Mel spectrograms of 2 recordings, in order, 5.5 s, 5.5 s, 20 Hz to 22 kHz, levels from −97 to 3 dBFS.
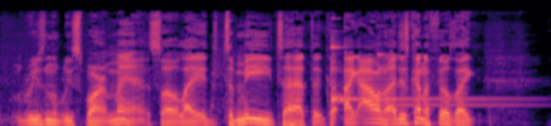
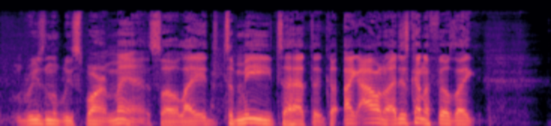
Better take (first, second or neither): second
